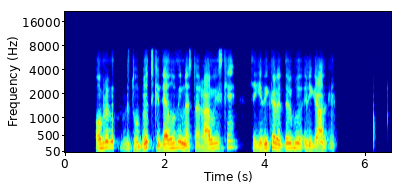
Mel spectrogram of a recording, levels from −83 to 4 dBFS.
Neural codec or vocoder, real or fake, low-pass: codec, 16 kHz, 0.7 kbps, FocalCodec; fake; 7.2 kHz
